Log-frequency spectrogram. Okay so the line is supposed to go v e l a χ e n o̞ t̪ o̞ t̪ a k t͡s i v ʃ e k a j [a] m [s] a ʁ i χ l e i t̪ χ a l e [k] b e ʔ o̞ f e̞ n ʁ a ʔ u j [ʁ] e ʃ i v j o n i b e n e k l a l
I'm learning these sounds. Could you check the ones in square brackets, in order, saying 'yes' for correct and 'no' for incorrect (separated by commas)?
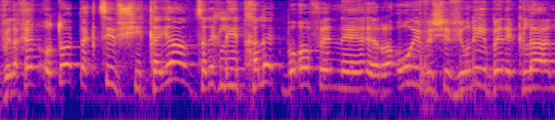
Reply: yes, no, yes, no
